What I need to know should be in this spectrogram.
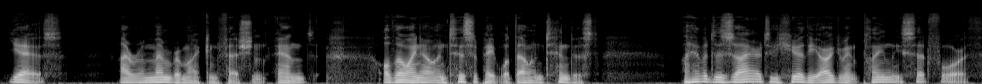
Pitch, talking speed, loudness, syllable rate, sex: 95 Hz, 145 wpm, -20 LUFS, 5.3 syllables/s, male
